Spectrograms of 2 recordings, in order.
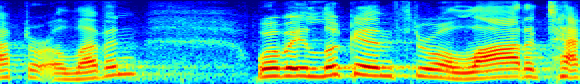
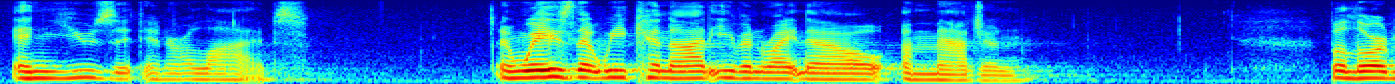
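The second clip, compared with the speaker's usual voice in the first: prayer; 4 semitones lower than usual. Acted. Pastor leads congregation in prayer.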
